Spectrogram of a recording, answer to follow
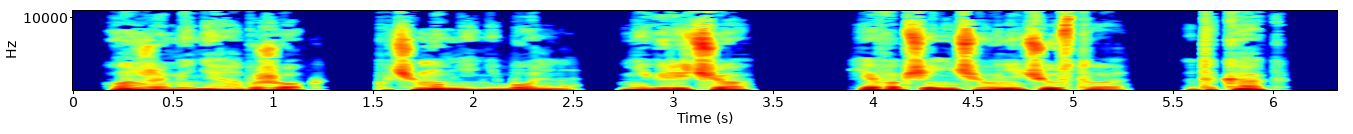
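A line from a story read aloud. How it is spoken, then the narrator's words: Barely audible soundless question. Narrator (Russian): Женщина беззвучным, несуществующим, даже Сайрусу едва слышным голосом спрашивает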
